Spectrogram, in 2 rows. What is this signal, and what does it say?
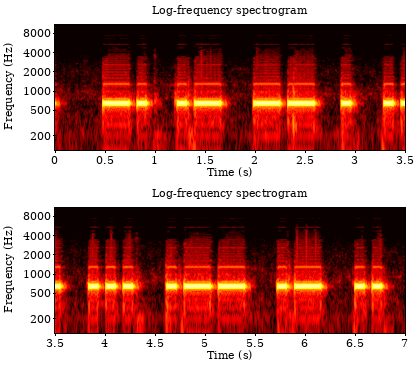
Morse code, heard as a keyed tone, about 14 wpm, 650 Hz. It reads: NAME IS WAI
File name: jh8cbh / 2022cw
